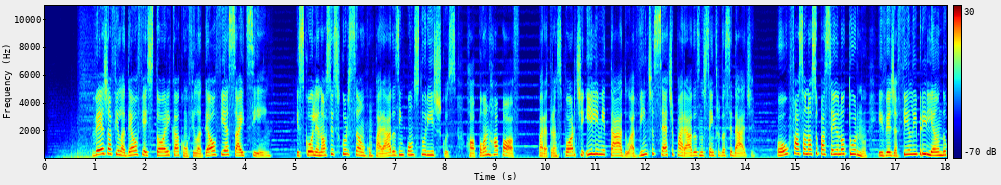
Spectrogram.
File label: Portuguese Trailer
